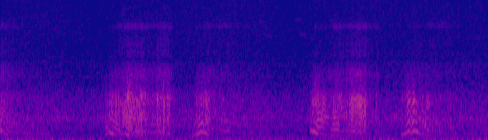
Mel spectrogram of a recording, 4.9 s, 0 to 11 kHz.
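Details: Baby girl aged 68 days snoring, with nasal mucus possibly remaining deep in the nose after earlier suctioning: soft snorting snores with each breath, roughly 29 a minute.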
